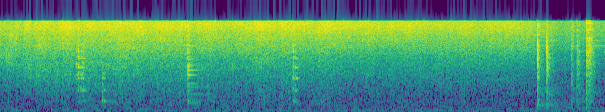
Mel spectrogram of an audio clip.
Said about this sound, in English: We got some finely chopped garlic. And now stir.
